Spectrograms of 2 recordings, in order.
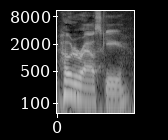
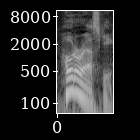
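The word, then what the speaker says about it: Jodorowsky: How do you say his name again? Hodorowski. Hodorowski, okay. And the documentary being like the sort of exploration of what happened to his version of Dune.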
